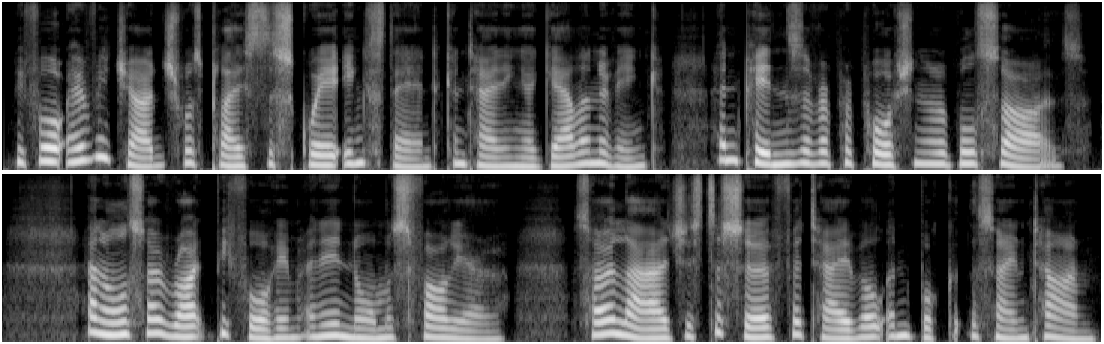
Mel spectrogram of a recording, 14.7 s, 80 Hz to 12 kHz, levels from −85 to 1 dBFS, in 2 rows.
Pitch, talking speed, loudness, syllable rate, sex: 200 Hz, 165 wpm, -17 LUFS, 4.9 syllables/s, female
